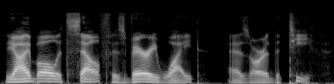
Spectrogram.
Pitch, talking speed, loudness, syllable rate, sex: 110 Hz, 180 wpm, -20 LUFS, 5.1 syllables/s, male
